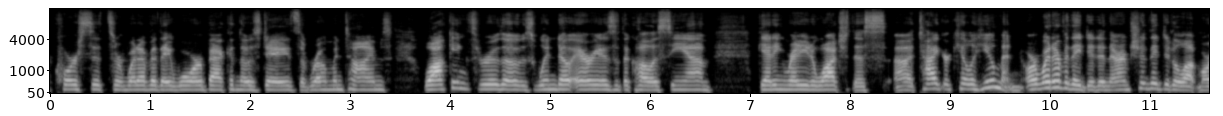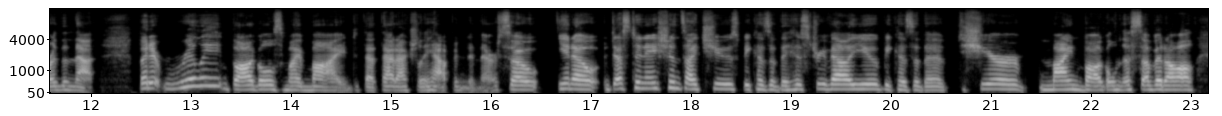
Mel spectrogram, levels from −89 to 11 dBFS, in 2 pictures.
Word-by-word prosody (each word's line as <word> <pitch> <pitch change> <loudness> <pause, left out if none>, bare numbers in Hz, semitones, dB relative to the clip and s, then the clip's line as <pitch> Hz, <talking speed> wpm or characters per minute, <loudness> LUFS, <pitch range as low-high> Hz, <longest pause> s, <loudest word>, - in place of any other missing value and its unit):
corsets 195 -1 -4
or 185 - -3
whatever 185 +1 0
they 175 -1 +2
wore 180 +1 +1
back 180 0 +1
in 195 -2 -6
those 175 -3 -2
days, 175 -2 0
the 165 - -7
Roman 180 +2 -3
times, 180 -3 -4 0.3
walking 200 +5 +5
through 205 -1 -1
those 190 -3 -1
window 200 +1 +1
areas 195 -1 +2
of 180 - -11
the 185 - -4
Colosseum, 180 0 -1 0.4
getting 195 0 0
ready 190 0 +2
to 180 - -2
watch 185 0 +4
this, 160 -1 -5
uh, 170 -1 -1
tiger 220 -1 +1
kill 215 +1 -4
a 205 - 0
human, 250 - -1
or 200 +2 +5
whatever 265 0 +5
they 200 -3 +2
did 175 0 -5
in 175 - +1
there, 175 +2 0
I'm 185 - 0
sure 235 +4 -6
they 230 0 -1
did 205 -1 -6
a 180 - +1
lot 165 -2 +3
more 160 +1 0
than 175 -1 -9
that. 155 - 0 0.5
But 235 +1 0
it - - +1
really 330 +10 -2
boggles 195 -2 +2
my 175 -1 -2
mind 160 0 -1
that 140 - -4
that 165 -1 0
actually 155 0 -3
happened 170 +1 -4
in - - -15
there. - - -9
So, 180 0 0 0.2
you 225 0 -2
know, 200 -2 +4
destinations 240 +3 -1
I 210 -1 +3
choose 210 0 -4
because 195 -1 -5
of 185 -3 -5
the 175 - -3
history 200 +3 -5
value, 210 0 +3
because 185 -2 -5
of 175 -2 -6
the 160 -1 -5
sheer 210 +1 0
mind-boggleness 180 -1 +1
of 185 - +1
it 195 -1 +5
all. 180 -1 +6
190 Hz, 195 wpm, -22 LUFS, 175-205 Hz, 0.5 s, all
